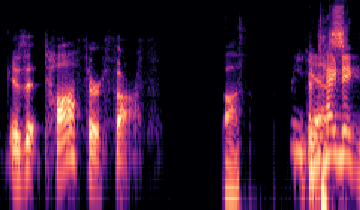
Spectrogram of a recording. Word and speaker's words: Thoth: Thoth. Yes. Technically, it's Toth, but I refuse that because English is such a fucked up language that why would TH have two different pronunciations in the same word?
